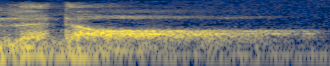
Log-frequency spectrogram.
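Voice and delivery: faint whispered echo; echo murmur. Acted. The darkness echoing the name back to him, faint whispered echo. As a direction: let it come back like a distant echo. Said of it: "an echo murmured back the word".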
